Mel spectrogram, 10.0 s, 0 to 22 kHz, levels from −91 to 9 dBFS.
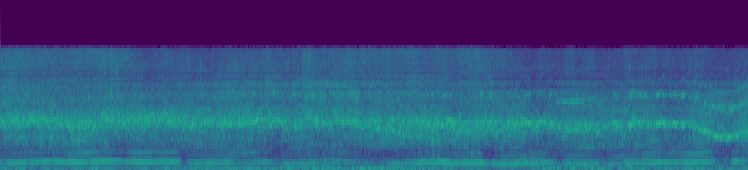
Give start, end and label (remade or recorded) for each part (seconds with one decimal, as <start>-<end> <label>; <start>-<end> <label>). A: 0.0-3.7 recorded; 3.7-7.2 remade; 7.2-7.8 recorded; 7.8-8.5 remade; 8.5-10.0 recorded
